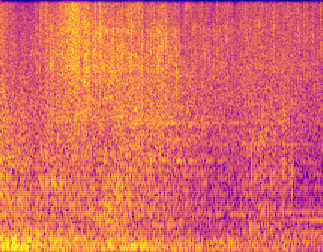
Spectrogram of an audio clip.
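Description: An Incendio fire spell in Hogwarts Legacy gives a loud, sustained whooshing roar of flame that slowly fades over a few seconds.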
